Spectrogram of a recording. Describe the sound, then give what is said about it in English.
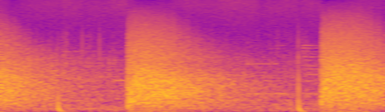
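Gunshots in a supermarket: two loud, sharp bangs, each with a broad decaying tail and each preceded by a faint click. “What was that? It sounded like shooting.”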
